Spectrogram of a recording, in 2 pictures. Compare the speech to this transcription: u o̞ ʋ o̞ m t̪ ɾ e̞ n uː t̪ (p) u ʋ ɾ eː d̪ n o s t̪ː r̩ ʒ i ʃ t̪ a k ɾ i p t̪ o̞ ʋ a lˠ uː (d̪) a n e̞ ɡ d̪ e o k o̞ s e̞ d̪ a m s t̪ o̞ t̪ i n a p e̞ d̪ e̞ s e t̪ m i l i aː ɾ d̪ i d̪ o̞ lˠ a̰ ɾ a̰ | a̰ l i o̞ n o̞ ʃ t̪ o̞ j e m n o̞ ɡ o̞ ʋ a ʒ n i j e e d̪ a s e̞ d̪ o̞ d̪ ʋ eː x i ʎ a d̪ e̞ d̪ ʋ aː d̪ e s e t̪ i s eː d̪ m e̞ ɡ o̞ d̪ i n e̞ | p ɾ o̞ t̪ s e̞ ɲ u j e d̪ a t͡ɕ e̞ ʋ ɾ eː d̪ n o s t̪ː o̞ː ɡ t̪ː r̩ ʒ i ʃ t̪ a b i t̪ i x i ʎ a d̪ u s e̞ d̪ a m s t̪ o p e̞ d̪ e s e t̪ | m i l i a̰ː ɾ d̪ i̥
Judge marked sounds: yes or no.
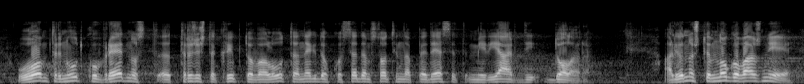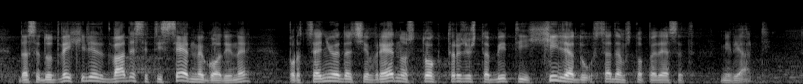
no, no

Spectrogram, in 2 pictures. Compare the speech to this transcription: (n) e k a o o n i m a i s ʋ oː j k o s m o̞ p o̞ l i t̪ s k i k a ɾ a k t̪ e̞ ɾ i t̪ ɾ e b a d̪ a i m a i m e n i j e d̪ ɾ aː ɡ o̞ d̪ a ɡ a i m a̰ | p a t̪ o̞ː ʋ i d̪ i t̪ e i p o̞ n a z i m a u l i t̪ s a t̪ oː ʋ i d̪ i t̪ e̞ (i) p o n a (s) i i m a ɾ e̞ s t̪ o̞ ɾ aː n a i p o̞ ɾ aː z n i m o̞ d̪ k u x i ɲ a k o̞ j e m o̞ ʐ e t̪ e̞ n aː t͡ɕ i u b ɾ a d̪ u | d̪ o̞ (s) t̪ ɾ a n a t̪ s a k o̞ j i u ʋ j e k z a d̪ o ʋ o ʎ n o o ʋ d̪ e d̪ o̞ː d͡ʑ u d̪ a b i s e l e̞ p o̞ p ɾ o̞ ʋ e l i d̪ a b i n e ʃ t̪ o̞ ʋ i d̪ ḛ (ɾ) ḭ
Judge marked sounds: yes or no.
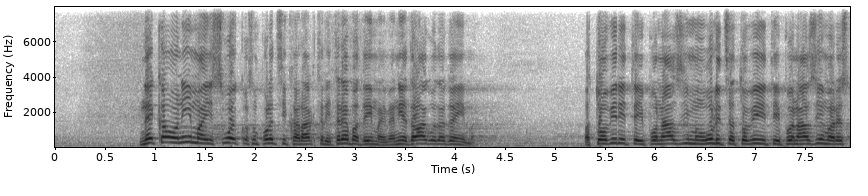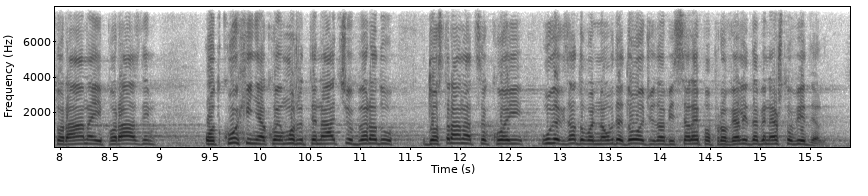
yes, yes, no, yes, no

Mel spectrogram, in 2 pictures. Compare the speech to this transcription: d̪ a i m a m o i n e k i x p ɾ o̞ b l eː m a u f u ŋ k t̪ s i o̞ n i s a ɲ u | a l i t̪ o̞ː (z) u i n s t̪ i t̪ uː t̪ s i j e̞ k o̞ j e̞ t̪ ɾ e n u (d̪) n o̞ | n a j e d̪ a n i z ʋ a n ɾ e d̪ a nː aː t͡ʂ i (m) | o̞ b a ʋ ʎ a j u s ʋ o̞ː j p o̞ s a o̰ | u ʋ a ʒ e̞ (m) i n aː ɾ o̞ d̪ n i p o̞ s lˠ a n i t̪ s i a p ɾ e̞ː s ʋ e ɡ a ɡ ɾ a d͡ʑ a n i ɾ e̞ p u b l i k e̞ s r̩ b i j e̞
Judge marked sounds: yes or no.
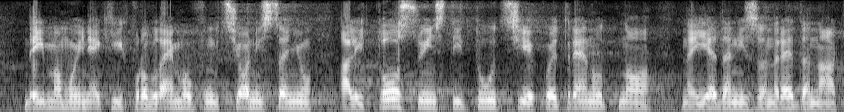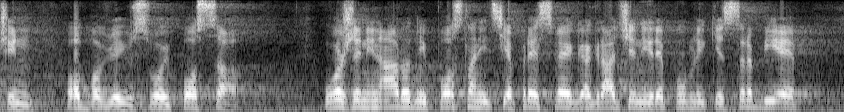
no, no, no, no

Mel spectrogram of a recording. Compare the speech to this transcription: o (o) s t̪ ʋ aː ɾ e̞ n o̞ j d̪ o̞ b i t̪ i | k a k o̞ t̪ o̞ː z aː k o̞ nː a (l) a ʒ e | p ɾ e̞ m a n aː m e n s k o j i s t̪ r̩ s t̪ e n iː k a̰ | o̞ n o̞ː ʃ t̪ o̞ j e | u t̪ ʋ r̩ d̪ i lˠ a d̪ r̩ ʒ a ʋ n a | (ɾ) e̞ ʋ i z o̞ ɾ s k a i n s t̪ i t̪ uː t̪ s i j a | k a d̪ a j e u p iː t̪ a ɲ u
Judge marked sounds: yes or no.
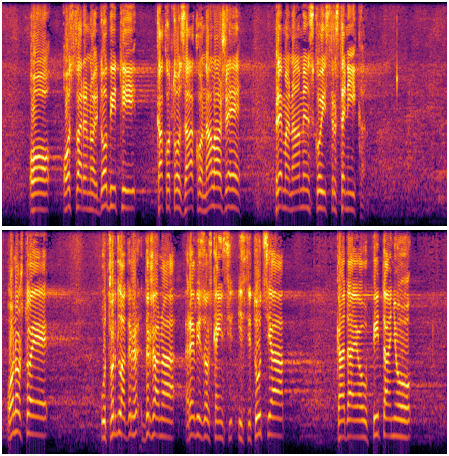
yes, yes, yes

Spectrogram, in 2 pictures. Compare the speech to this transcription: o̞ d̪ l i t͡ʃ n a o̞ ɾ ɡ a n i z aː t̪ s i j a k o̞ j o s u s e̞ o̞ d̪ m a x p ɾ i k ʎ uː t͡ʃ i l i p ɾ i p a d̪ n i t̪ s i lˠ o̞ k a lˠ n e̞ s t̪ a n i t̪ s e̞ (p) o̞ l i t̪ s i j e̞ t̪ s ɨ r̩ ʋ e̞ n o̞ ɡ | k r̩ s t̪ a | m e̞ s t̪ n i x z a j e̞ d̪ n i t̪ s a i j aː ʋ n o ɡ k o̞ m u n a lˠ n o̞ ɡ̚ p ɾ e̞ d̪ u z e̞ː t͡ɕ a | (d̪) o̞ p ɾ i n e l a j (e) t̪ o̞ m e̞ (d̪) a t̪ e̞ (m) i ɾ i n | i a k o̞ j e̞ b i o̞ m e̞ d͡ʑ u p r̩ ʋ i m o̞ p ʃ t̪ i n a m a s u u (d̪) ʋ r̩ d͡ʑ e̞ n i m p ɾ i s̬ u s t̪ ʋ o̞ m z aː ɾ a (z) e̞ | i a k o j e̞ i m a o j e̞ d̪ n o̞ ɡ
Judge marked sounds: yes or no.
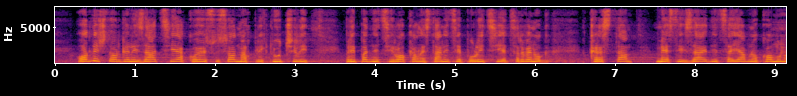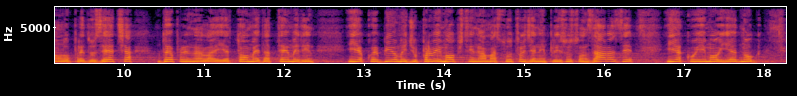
yes, yes, yes, yes, yes, no, yes

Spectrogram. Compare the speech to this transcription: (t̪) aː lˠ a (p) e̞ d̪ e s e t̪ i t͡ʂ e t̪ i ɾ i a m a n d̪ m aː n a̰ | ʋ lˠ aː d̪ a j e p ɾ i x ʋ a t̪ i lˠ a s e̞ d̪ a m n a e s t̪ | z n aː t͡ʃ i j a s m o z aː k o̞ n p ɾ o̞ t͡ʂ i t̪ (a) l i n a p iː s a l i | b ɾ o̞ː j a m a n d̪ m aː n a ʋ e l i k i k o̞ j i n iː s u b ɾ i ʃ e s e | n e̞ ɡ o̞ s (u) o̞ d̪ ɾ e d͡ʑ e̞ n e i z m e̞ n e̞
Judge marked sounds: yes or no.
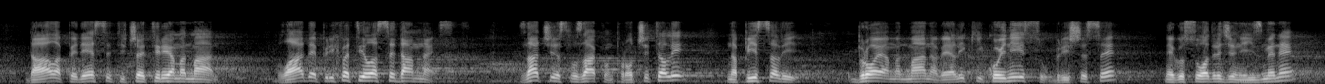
no, yes, yes, yes

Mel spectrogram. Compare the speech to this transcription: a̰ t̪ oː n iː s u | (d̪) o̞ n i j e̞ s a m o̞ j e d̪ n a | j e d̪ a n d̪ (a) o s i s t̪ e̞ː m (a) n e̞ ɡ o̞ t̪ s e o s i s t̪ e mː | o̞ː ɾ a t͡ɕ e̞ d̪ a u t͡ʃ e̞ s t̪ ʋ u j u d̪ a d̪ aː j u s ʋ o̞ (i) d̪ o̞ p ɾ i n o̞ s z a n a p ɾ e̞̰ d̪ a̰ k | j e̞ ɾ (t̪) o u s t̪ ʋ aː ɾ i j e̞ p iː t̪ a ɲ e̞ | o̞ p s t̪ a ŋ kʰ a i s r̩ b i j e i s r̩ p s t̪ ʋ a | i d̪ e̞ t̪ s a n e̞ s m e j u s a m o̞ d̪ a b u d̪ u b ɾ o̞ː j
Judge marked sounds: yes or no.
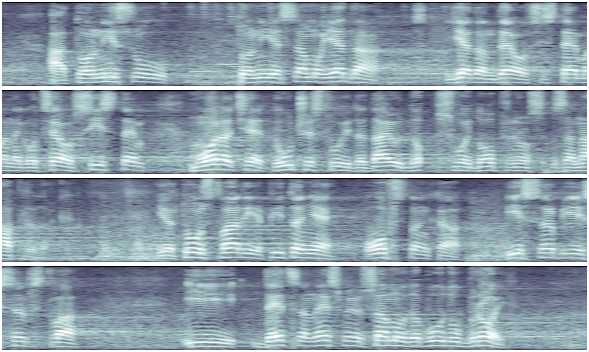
no, no, yes, no, yes

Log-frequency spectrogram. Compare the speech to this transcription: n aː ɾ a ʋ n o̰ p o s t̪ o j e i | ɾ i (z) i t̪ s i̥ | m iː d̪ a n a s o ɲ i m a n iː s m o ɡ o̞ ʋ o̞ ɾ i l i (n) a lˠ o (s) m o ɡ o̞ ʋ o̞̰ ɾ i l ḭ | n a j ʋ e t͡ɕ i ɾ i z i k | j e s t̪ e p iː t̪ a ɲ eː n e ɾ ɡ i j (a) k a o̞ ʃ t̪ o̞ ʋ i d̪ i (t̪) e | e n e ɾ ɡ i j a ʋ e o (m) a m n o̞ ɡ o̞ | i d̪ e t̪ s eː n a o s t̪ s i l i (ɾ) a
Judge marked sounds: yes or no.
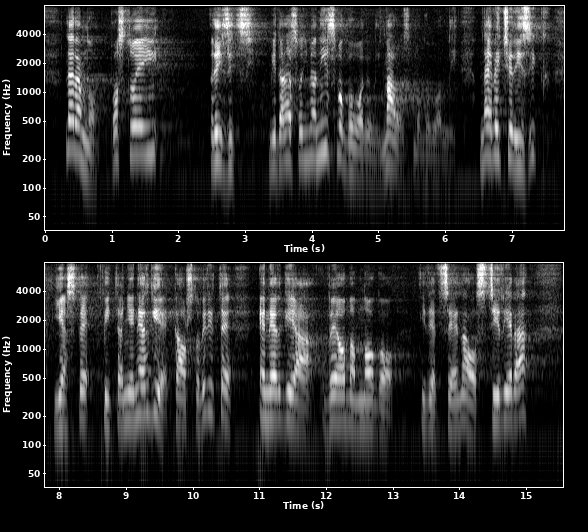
yes, no, yes, no, yes, yes, yes

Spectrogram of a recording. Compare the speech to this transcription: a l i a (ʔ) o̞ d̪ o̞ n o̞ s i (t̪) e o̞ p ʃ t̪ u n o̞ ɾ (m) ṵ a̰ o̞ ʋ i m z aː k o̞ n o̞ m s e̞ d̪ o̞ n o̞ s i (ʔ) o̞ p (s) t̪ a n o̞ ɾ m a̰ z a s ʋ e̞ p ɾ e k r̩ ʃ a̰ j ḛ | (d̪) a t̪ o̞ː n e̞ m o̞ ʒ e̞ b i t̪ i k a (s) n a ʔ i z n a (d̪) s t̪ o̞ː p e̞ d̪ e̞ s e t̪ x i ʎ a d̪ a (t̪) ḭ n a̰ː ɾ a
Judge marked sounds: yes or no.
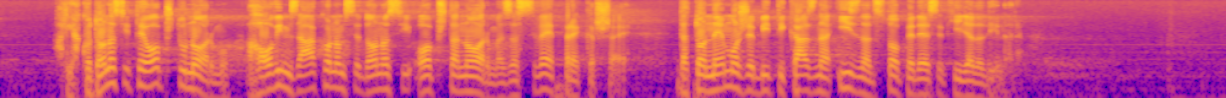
no, yes, yes, yes, no, yes, no, yes, no

